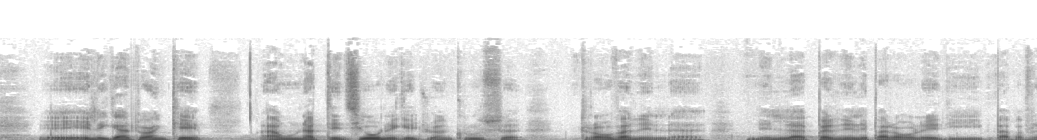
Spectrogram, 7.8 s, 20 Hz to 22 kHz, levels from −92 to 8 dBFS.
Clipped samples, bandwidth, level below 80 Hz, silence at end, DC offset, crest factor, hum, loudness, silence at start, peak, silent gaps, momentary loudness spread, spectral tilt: under 0.1%; 15.5 kHz; -42 dBFS; 0 s; under 0.1%; 20 dB; none; -30 LUFS; 0 s; -10 dBFS; none; 13 LU; -6.5 dB/octave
